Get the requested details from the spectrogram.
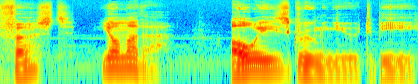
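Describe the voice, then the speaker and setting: In a put-on character voice, a man speaks slowly-ish at a medium pitch, with a fairly slow pace. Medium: read story. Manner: measured, formal.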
